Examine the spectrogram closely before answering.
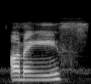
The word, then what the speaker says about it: Anais: So 2 days ago, I was sitting here, completely down in the dumps, and I saw a post by Anais. That's how you pronounce it, right?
